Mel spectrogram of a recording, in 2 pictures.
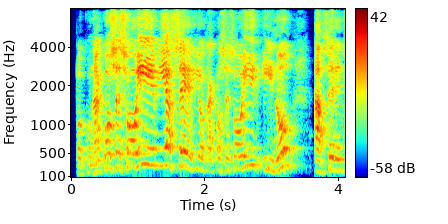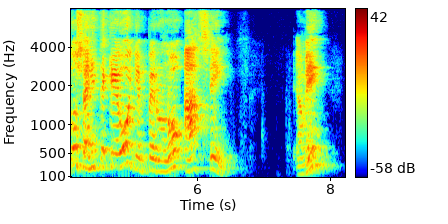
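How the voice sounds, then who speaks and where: A man's voice: very high-pitched, animated, unhurried, pushed and bright. A man teaching a Bible study as a pastor, dropping "amén" after nearly every phrase and drawing out key words. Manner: repeats "amén" constantly, stretches key words. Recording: echoey room, distant from mic.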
